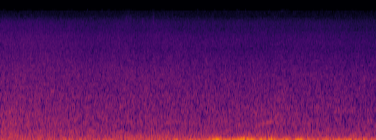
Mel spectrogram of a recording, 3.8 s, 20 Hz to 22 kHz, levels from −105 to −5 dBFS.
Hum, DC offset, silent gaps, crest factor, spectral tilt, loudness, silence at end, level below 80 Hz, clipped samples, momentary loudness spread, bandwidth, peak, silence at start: none; under 0.1%; none; 16 dB; -5.5 dB/octave; -49 LUFS; 0 s; -44 dBFS; under 0.1%; 10 LU; 13 kHz; -26 dBFS; 0 s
